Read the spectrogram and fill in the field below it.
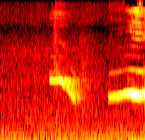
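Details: Caged pet black-naped oriole in the morning giving two clear fluty whistles: a downslurred note sliding lower, then after a short pause a rising, steadily brightening whistle. Quiet background.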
